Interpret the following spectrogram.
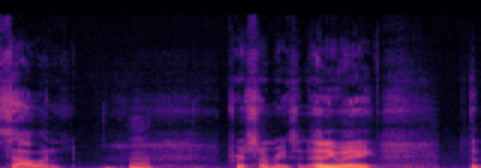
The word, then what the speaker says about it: Samhain: Samhain. Even though it's spelled Samhain, but it's pronounced Samhain for some reason.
